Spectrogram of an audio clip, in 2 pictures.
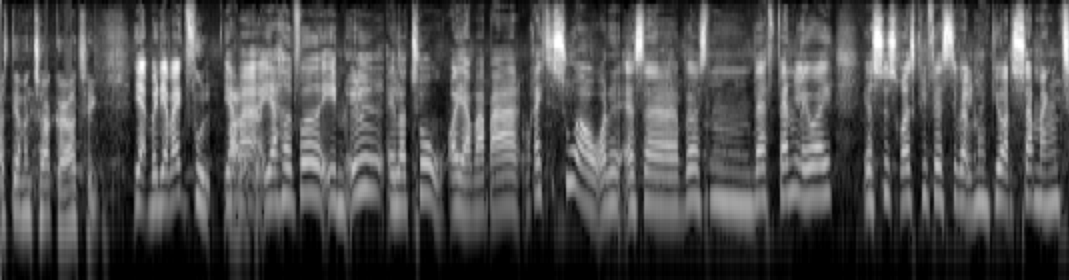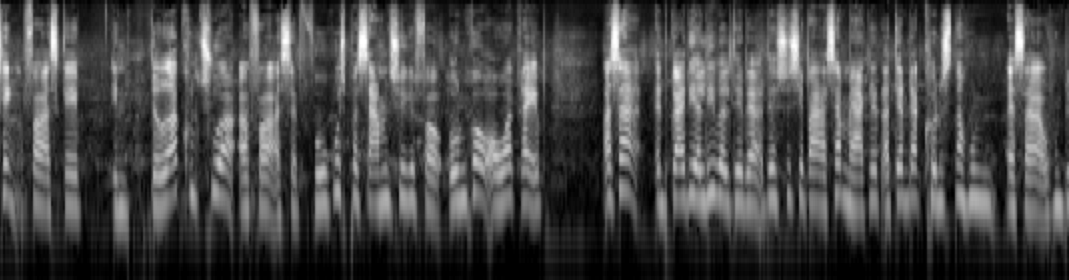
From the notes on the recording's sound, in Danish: direkte fra Mediebyen på Roskilde Festiva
